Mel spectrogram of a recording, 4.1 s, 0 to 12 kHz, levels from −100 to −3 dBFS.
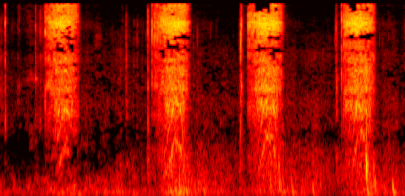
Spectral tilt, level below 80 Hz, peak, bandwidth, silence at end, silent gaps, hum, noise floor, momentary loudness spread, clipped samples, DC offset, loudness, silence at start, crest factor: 2 dB/octave; -62 dBFS; -12 dBFS; 11.5 kHz; 0.1 s; none; none; -61 dBFS; 16 LU; under 0.1%; under 0.1%; -25 LUFS; 0.45 s; 20 dB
